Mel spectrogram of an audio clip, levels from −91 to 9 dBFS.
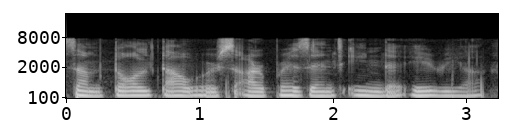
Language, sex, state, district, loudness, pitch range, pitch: English, female, Assam, Kamrup Metropolitan, -16 LUFS, 160-175 Hz, 170 Hz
